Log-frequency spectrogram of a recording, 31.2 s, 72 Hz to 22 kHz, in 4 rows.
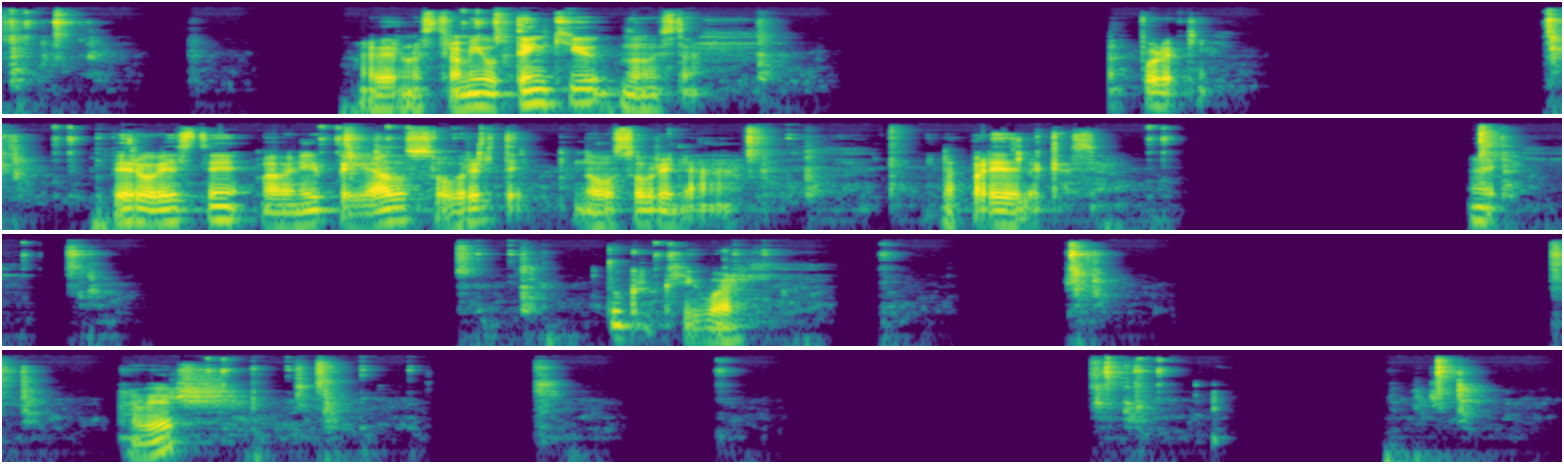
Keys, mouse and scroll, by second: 0.3 m, 2.6 shift+middle click, 2.8 shift+middle click, 6.8 click, 7.6 click, 7.8 Up, 8.0 click, 8.4 middle click, 9.5 Up, 9.9 scroll down 2, 13.5 click, 14.9 scroll down 2, 15.1 space, 15.2 scroll up 2, 15.6 click, 16.5 click, 17.9 shift+middle click, 18.2 middle click, 18.8 click, 19.8 click, 20.4 click, 20.7 click, 20.9 Up, 21.8 click, 22.0 scroll down 1, 23.1 click, 24.3 click, 24.9 shift+middle click, 25.1 shift+click, 26.9 click, 27.9 click, 28.9 ctrl+z, 29.0 click.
